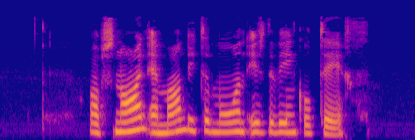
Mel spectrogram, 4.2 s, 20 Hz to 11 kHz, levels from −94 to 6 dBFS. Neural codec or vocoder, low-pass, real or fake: none; 7.2 kHz; real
